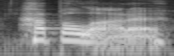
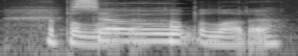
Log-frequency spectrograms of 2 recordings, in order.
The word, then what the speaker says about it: Hippolyta: If you guys can't tell, we're having a tough time saying it because the words the letters do not match it phonetically. Yeah, it's hippo. Hippolyta. Hippolyta.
